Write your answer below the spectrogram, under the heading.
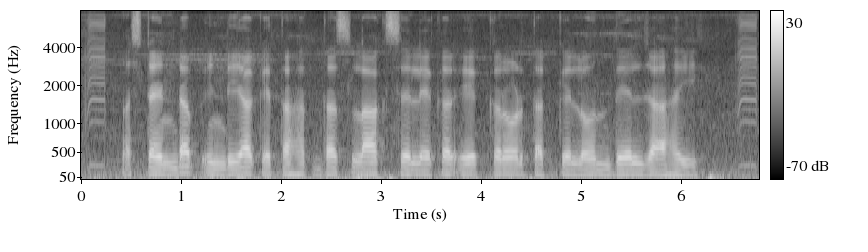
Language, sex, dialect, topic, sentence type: Magahi, male, Southern, banking, statement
